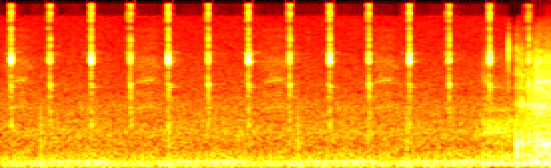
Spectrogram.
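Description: Sharp, evenly spaced ticks like a clock repeat about twice a second, ending in a short burst of broadband noise.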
